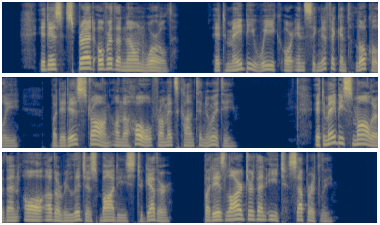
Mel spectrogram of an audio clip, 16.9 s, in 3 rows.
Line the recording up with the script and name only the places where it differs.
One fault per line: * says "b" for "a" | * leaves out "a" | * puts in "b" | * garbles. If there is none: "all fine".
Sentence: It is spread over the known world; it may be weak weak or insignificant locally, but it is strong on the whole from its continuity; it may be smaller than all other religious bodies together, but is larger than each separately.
* leaves out "weak"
